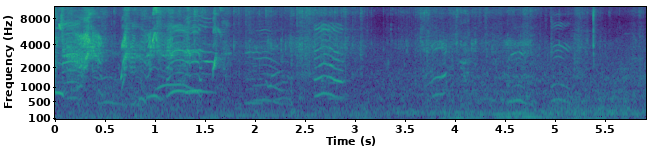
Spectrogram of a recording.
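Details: A southern pig-tailed macaque, described as the troop's father, gives a rapid series of short, clear calls, each rising then falling in pitch, some overlapping, over a steady low rumble like an engine or moving water.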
